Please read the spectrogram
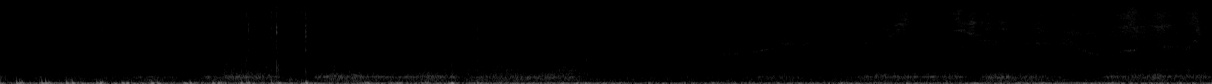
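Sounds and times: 
hands rubbing and brushing: 0:00.0 - 0:06.0, 0:07.0 - 0:12.1.

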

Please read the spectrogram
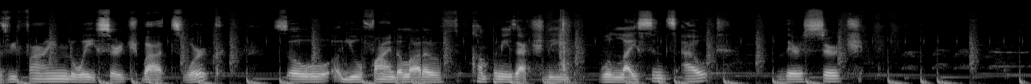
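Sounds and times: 
speech: 0:00.0 - 0:09.0
rooster crowing: 0:09.0 - 0:10.3.

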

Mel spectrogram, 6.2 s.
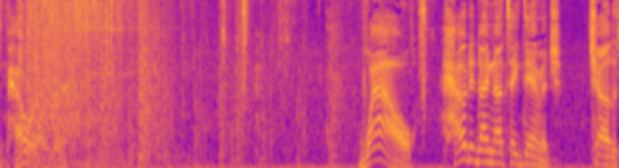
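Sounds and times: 
rocket explosions in a video game: 0:00.0 - 0:02.2
steady rumbling video game background: 0:00.0 - 0:06.1
speech: 0:00.1 - 0:00.8, 0:03.6 - 0:06.1.

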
